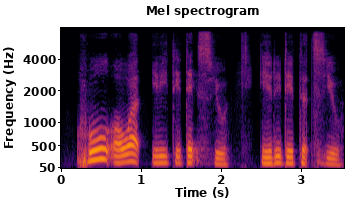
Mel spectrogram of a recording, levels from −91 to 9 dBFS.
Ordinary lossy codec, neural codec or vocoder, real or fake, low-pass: none; codec, 16 kHz, 0.5 kbps, X-Codec, WavLM features, trained on Multilingual LibriSpeech; fake; 7.2 kHz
